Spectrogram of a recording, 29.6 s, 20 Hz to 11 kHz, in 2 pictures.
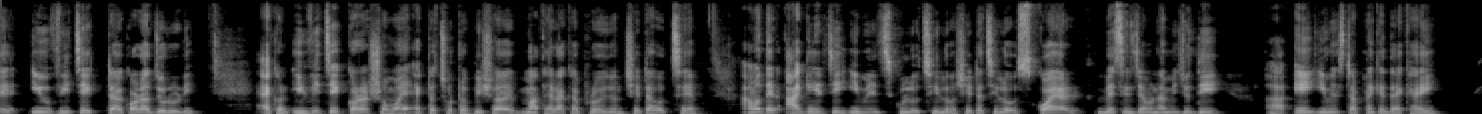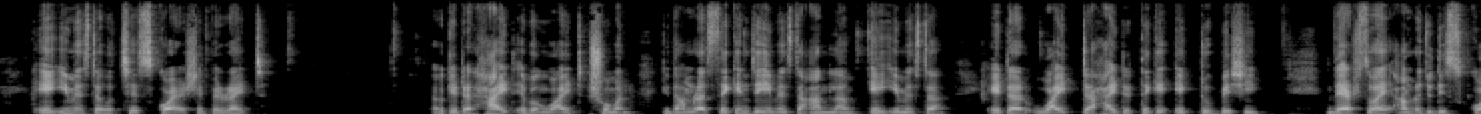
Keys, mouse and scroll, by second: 0.7-1.5 scroll down 2, 4.4 Tab, 6.4 Tab, 7.1-7.4 scroll down 2, 7.4-8.0 shift+middle drag, 8.0 click, 9.4 scroll down 1, 11.6 click, 13.6 scroll down 1, 13.7 scroll up 2, 22.1-23.8 drag, 23.8-24.2 scroll down 3, 24.2-25.2 scroll up 1.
